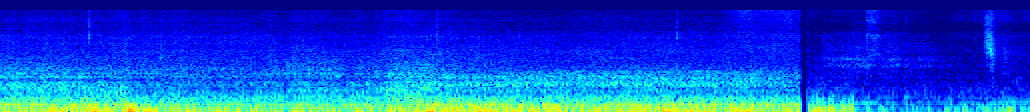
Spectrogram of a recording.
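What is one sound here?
A car hums and its tyres rumble on the road, heard from inside.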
